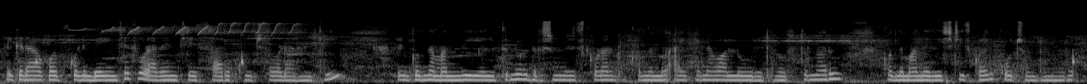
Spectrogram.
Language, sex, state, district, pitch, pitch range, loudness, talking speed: Telugu, female, Telangana, Karimnagar, 200 Hz, 195-210 Hz, -30 LUFS, 105 wpm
